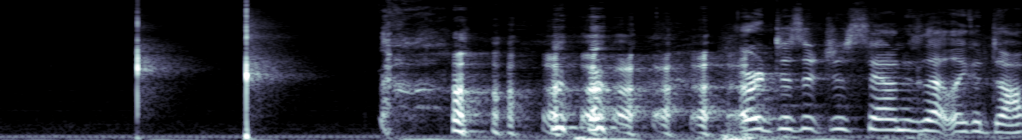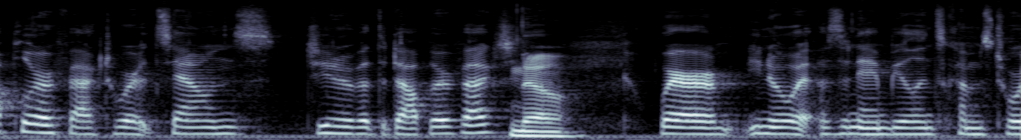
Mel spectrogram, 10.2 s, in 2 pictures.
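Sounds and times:
finger snap: 0.7 - 1.5
laughter: 1.9 - 4.1
speech: 2.3 - 2.6, 3.9 - 10.2.

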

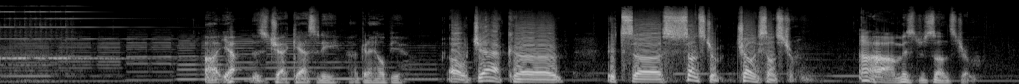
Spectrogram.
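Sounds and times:
telephone ringing: 0.0 - 2.9
speech: 2.0 - 9.9.

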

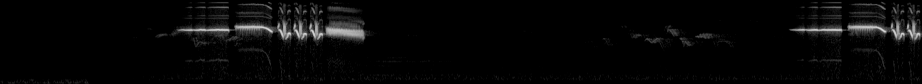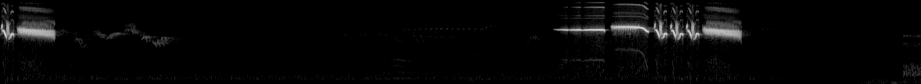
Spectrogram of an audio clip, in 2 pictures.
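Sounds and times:
White-crowned Sparrow song: 1.3 - 3.8, 5.0 - 17.2.

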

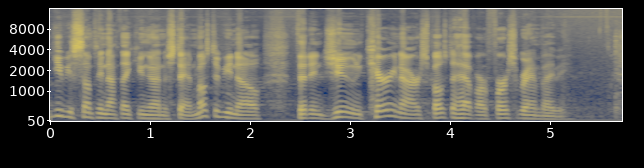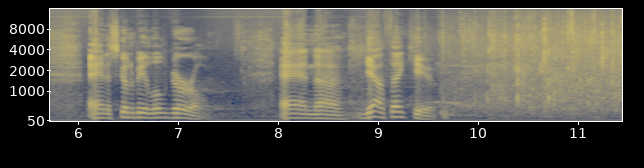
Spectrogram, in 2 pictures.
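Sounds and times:
speech: 0.0 - 7.4, 8.0 - 9.9
audience clapping: 8.4 - 11.4.

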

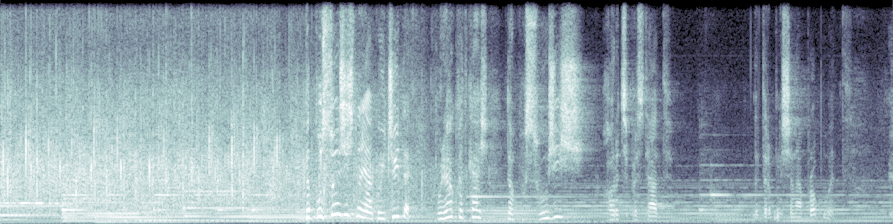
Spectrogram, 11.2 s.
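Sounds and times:
audience applause: 0.0 - 6.1
sustained keyboard or organ chords: 0.0 - 11.1
speech: 3.9 - 8.5, 9.5 - 10.8.

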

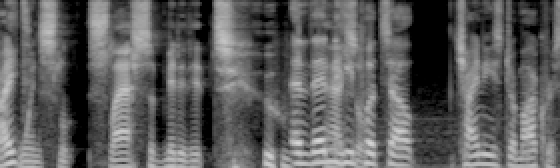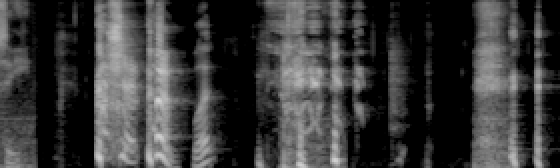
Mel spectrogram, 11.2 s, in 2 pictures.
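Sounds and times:
speech: 0.0 - 6.0, 6.7 - 9.1
person coughing: 6.6 - 7.5.

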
